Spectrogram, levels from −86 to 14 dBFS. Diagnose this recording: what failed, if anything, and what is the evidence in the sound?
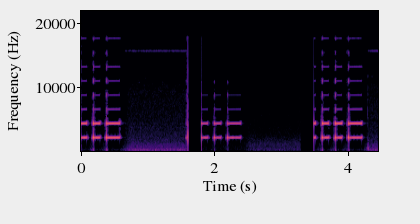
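From 1.61 s to 3.50 s the sound goes duller and noticeably quieter, with nothing above 10.8 kHz, a different low noise floor, and a 200 ms gap at the switch. That points at the driver or device stage, likely an input switched to a poorer device, before it switches back.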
